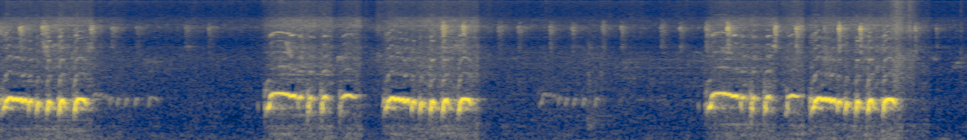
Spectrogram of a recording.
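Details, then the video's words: Zebra dove song used as a lure: rolling, trilled coos in short bursts, some phrases doubled back to back, with a brief lone note between them and quiet pauses. "Pikat Merbuk/Perkutut PALING AMPUH"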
